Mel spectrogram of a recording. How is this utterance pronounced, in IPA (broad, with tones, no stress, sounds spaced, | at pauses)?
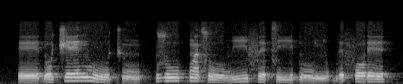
eː˨ ɗ o˦ t͡ʃ eː˦ n β uː˨ t͡ʃ ũ˨ | z uː˦ kʷ ã˦ s uː˨ β iː˦ f ɪ˨ t͡s iː˨ ɗ uː˨ ɲ ʊ˨ b ɪ˦ f o˦ ɾ ɪ˦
